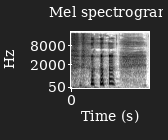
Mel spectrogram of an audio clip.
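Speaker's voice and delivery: short, high, loud laugh; amused laugh. Real, not acted. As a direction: let out a quick high laugh. Laughs after aside about astrology.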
